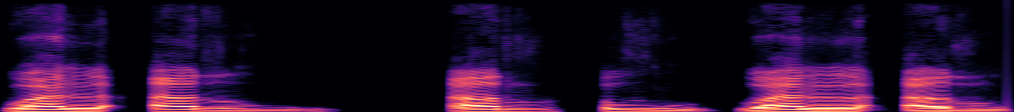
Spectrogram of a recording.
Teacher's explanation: Walah kalau sambung menjadi Wal Ar Wal ARD nah seperti itu tidak perlu di belakang ditambahi dengan D Ya enggak perlu karena tidak ada qalqalahnya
